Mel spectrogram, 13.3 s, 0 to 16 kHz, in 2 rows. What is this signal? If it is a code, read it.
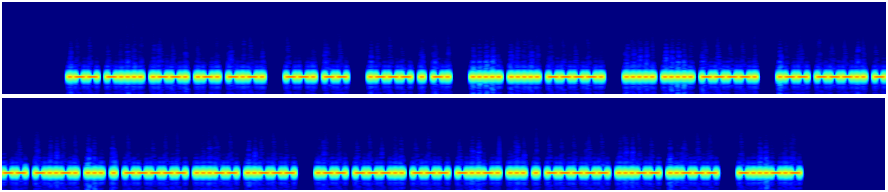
Morse code, heard as a keyed tone, about 48 wpm, 690 Hz. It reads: W6PRC GM JEN 559 559 W8O/SE032 W8O/SE032 <BK>
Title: SOTA QSO Practice 50wpm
